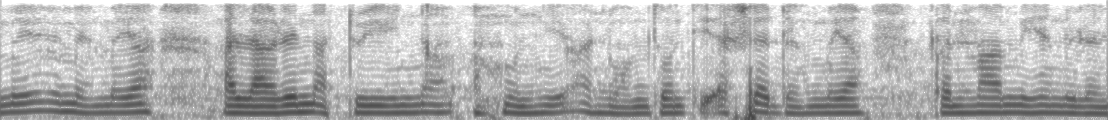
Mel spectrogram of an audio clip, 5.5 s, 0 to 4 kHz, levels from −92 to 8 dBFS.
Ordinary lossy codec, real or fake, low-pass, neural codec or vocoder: none; fake; 3.6 kHz; codec, 16 kHz, 8 kbps, FreqCodec, larger model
